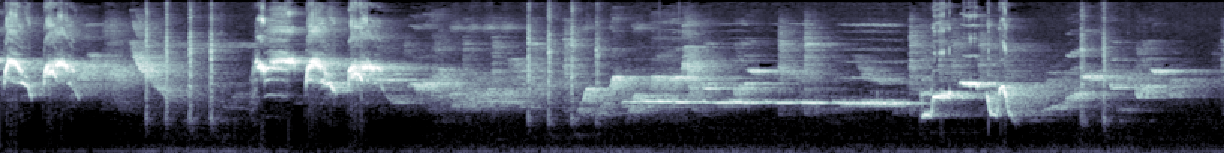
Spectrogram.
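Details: White-rumped shama singing a long, stream-like song in a competitive style while flicking its tail. Varied whistled phrases sweep up and down, mixed with sharp clicks and brief squawky notes, and several long sustained whistles run through the middle.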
